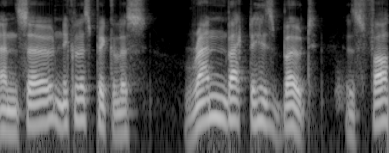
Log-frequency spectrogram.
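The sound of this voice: The background is quiet. This is an unforced reading voice.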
